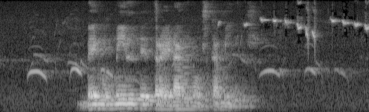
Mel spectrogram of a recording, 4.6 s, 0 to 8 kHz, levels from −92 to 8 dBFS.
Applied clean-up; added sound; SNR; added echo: none; Bird; 9 dB; reverberation time 0.8 s.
